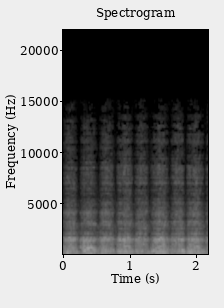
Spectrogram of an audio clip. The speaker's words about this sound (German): Die Säge? Da reißen zwar ständig die Sägeblätter, aber man kann so viele tolle Sachen mit der Säge machen.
